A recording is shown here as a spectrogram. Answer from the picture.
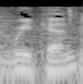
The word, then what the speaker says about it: Weeknd: It's actually just said Weeknd.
